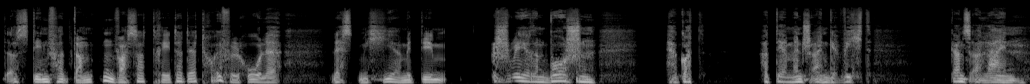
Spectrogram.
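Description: A man's voice: medium pitch, measured pace, vocal fry, dry recording. A nervous pirate's helper mutters and frets in an anxious, complaining voice, as a male narrator puts him on. The storybook recording sounds dry and close. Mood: grumbling. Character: timid grown male pirate's helper, fearful.

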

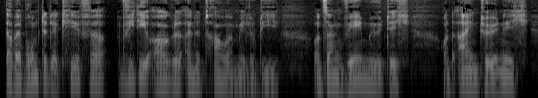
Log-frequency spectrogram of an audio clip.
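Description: A man narrates a storybook in a low, husky voice, calm and measured. The recording is dry and close, with no room sound. His reading is steady and plain. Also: no room sound. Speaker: audiobook narrator.

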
